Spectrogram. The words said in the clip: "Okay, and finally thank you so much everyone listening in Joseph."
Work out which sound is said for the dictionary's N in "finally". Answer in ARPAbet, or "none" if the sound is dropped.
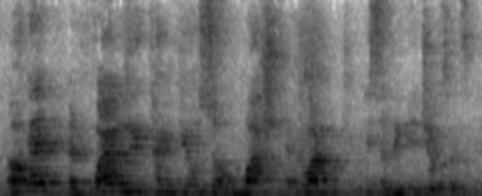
L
